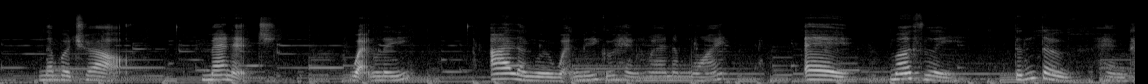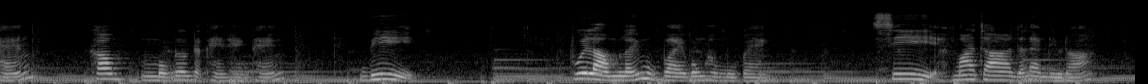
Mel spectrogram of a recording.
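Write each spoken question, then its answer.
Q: Ai là người quản lý cửa hàng hoa năm ngoái?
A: C: Martha đã làm điều đó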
